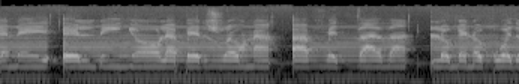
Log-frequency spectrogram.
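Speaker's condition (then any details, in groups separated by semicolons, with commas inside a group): Total laryngectomy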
